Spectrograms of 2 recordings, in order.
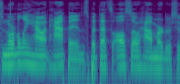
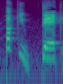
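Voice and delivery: high, loud imitation of a girlfriend; mock angry insult; 10 semitones higher, 7 dB louder than usual. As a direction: hurl it as a parody of a lovers' spat. Imitating her usual quarrel with boyfriend.

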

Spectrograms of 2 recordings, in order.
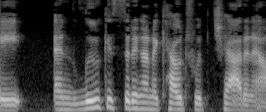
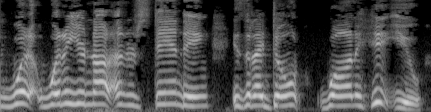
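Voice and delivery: raised, pleading explanation; imitating a man pushed too far; mock exasperation; 7 semitones higher than usual. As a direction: plead your case as if cornered. Acting exasperated Chad.

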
